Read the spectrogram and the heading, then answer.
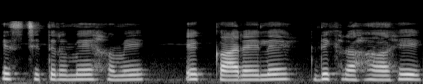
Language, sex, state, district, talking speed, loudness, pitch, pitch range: Hindi, female, Madhya Pradesh, Bhopal, 130 wpm, -17 LUFS, 230 Hz, 220-235 Hz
